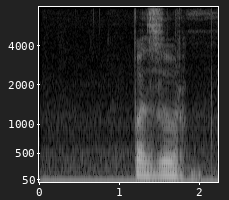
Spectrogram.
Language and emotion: Russian, angry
